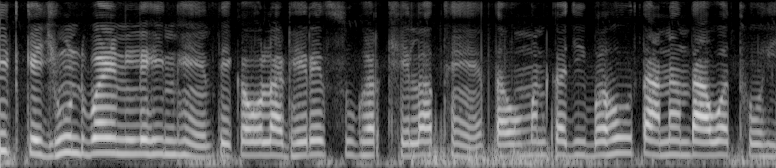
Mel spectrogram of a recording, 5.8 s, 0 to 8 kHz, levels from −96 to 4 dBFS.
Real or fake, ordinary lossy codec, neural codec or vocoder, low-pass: real; none; none; none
